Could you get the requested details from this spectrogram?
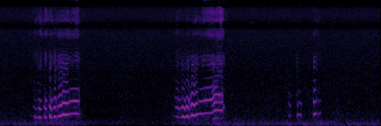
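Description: Two drawn-out squeaky, whistling nasal breaths with a few small squeaks after; a cat's noisy snoring, harmless for this cat.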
